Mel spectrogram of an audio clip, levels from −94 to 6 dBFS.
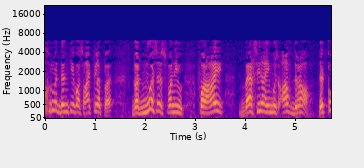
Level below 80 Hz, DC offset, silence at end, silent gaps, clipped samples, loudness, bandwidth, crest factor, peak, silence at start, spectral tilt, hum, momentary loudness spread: -62 dBFS; under 0.1%; 0 s; none; under 0.1%; -24 LUFS; 6.6 kHz; 18 dB; -6 dBFS; 0 s; -6.5 dB/octave; none; 8 LU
